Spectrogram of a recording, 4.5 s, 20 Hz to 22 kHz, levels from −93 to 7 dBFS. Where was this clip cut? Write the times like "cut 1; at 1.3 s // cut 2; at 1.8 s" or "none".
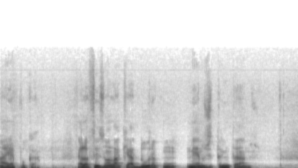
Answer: cut 1; at 1.0 s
